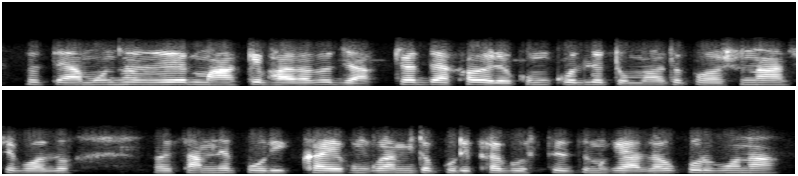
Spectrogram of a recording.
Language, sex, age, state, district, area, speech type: Bengali, female, 30-45, West Bengal, Purba Bardhaman, rural, conversation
